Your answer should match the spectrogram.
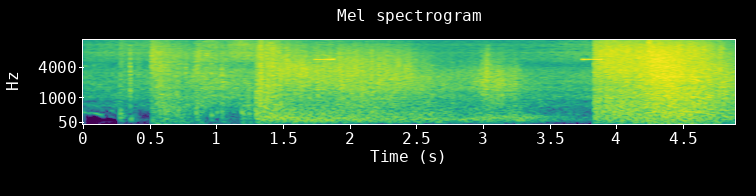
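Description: A grenade goes off in a multiplayer video game: loud, booming, rumbling blasts arrive in two surges over sustained battlefield noise, close and heavy.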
